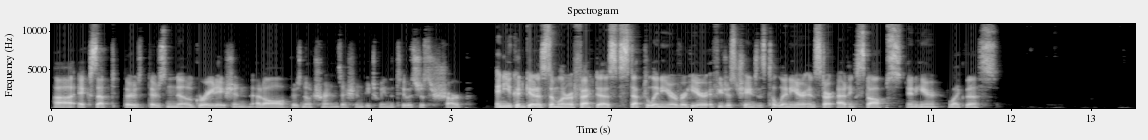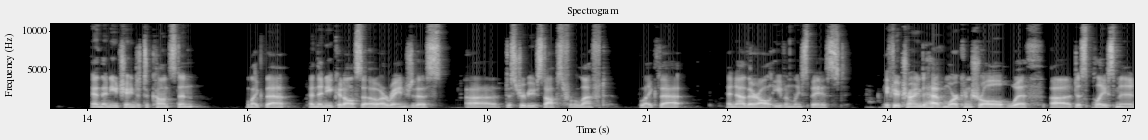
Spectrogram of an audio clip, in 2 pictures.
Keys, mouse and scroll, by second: 0.8 click, 4.5 click, 5.4 click, 7.9 middle click, 8.2 scroll down 1, 8.9 scroll up 1, 9.6 click, 10.2 click, 12.2 click, 12.5 click, 13.4 click, 14.2 click, 17.4 click, 23.7 scroll down 1, 23.8 scroll down 2, 24.0 middle click.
